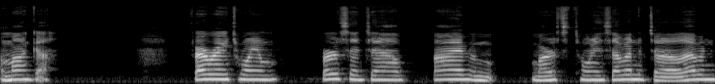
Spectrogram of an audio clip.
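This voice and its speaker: A woman with a fairly high pitch speaks at a fairly slow pace, her voice somewhat breathy. The recording is very clean, with a silent background. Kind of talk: casual talk to camera.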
